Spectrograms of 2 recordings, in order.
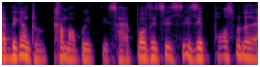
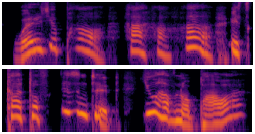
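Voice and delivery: taunting Satan voice; 8 semitones higher than usual. Retold or imitated. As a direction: gloat over the cut-off power. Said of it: "That was Satan speaking".

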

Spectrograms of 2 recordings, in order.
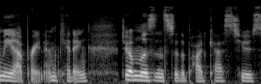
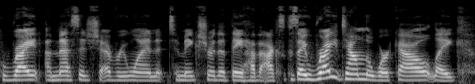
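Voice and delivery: ordinary talk, nothing marked

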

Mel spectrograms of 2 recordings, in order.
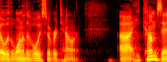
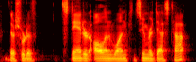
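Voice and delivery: usual speaking voice

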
